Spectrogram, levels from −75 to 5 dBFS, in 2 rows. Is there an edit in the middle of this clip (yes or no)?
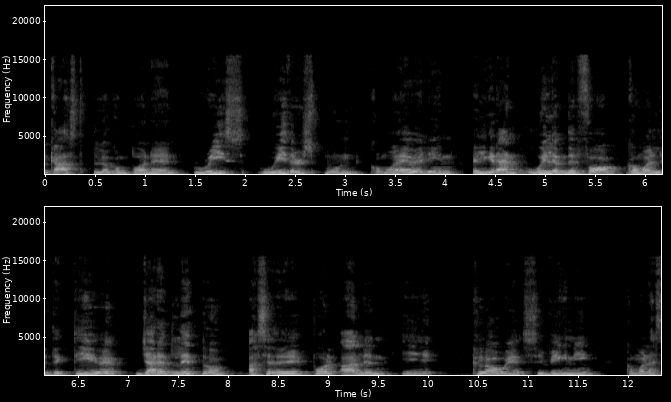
no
